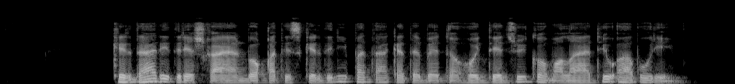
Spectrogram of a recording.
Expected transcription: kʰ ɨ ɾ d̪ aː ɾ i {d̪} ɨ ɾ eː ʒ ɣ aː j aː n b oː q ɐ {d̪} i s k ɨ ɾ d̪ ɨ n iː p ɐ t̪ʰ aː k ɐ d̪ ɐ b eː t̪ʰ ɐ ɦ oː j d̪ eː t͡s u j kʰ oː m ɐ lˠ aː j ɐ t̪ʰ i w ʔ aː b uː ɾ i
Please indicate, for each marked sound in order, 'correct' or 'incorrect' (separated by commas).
correct, incorrect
